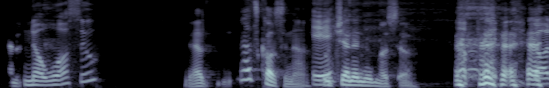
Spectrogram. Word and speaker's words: Uchenna: That's not one we don't run across in America a lot, with that pronunciation on those 2 letters together. So Yushina Nwosu? that's close enough. Uchenna Nwosu.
